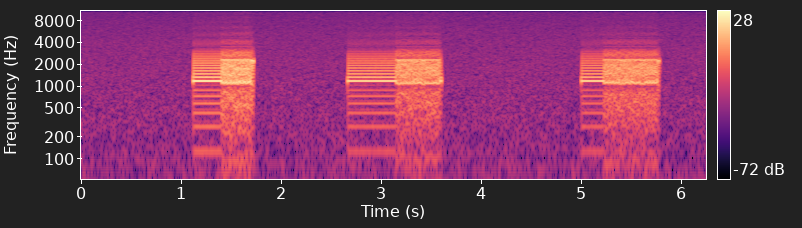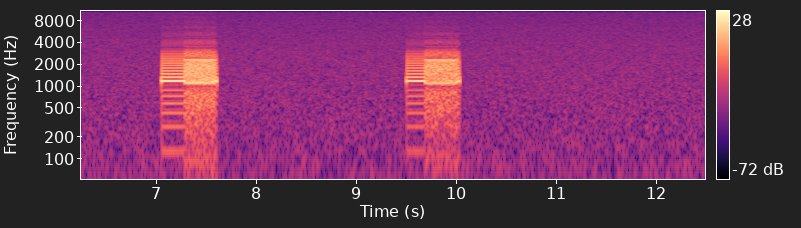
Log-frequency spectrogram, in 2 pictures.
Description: Packet radio (AX.25, as in APRS), 1200 baud, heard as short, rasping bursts.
